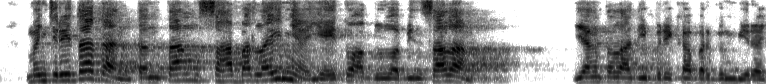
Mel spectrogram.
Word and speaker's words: Abdullah bin Salam: Sebagian kita keliru membaca nama ayahnya. Ada yang membacanya Abdullah bin Salam. Ini keliru. Yang betul adalah Abdullah bin Salam.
